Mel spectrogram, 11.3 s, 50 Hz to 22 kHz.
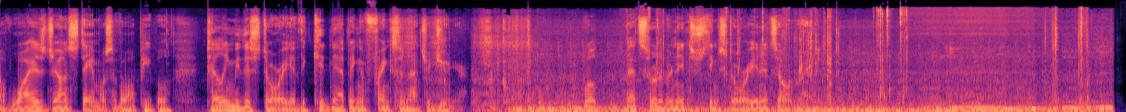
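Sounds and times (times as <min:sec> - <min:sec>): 
speech: 0:00.1 - 0:08.4
car engine running: 0:04.7 - 0:11.2
car key turning in ignition with metallic clicks: 0:06.4 - 0:09.1.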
